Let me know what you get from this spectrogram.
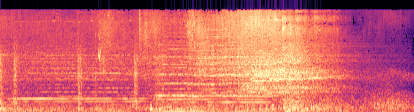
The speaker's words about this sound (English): It starts snowing. Things get progressively darker and harder to see. And then he crashes his car for no reason whatsoever.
